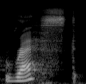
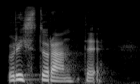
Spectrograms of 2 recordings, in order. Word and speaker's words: ristorante: In Italian, it's not rest, it's rist, with an I, ri, rist, ristorante.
